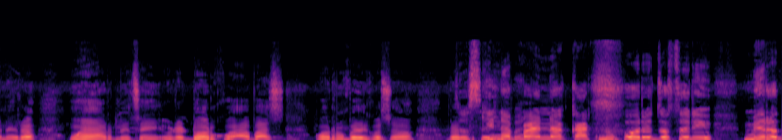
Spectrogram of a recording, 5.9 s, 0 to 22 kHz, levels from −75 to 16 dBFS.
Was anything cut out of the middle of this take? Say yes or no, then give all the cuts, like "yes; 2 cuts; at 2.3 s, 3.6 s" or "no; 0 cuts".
yes; 1 cut; at 3.5 s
